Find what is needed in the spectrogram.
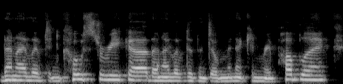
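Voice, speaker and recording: An American accent marks this woman's ordinary speaking voice. Her pitch shows ordinary variation. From US, Colorado. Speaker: PR and marketing executive. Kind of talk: interview conversation. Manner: many filler words.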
